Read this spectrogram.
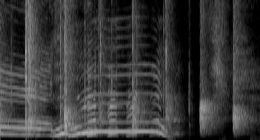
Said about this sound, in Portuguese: Aplausos! Aplausos!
